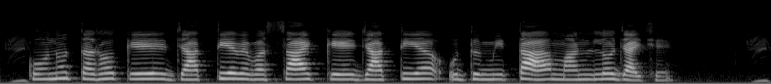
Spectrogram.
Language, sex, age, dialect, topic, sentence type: Maithili, female, 56-60, Angika, banking, statement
